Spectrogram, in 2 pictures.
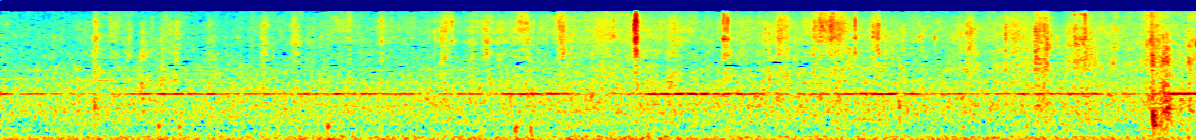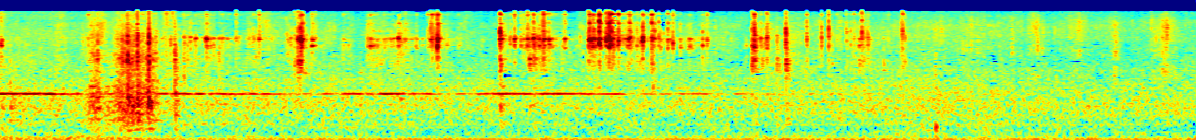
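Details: Quiet indoor hum with a steady pure tone, soft clatter and a few short rustling bursts, and no clear animal voice.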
